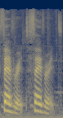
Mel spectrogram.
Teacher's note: vous avez l'accentuation sur la première syllabe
